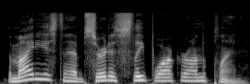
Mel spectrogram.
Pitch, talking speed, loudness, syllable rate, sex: 165 Hz, 215 wpm, -18 LUFS, 6.0 syllables/s, male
